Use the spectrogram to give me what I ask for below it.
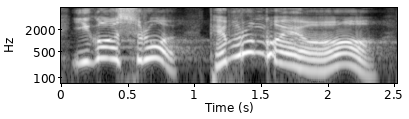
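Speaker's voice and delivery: slow, high and loud, swelling with feeling; overflowing joy. Real, not acted. Father telling the church his heart is full, swelling with joy. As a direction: let the fullness of heart pour out slowly. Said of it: "막 눈물이 나요".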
